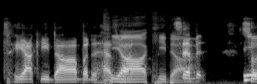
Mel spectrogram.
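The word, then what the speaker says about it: Iechyd da: this is a great product so it's it's pronounced yakida but it has seven so it's got 22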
